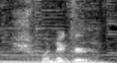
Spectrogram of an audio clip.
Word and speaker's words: Schweniger: me through this channel it is pronounced schweniger it rhymes with vinegar see all those books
